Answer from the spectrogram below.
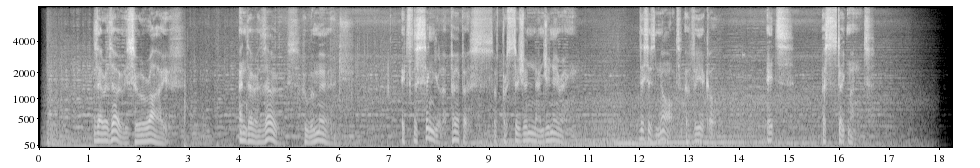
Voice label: Commercial, Luxury Car / Smooth, Bold, Aspirational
